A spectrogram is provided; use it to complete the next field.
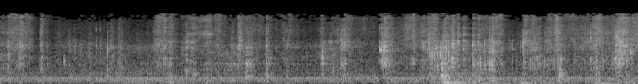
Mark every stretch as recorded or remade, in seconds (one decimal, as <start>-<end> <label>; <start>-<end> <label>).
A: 0.0-1.0 remade; 1.0-1.7 recorded; 1.7-2.5 remade; 2.5-3.1 recorded; 3.1-6.4 remade

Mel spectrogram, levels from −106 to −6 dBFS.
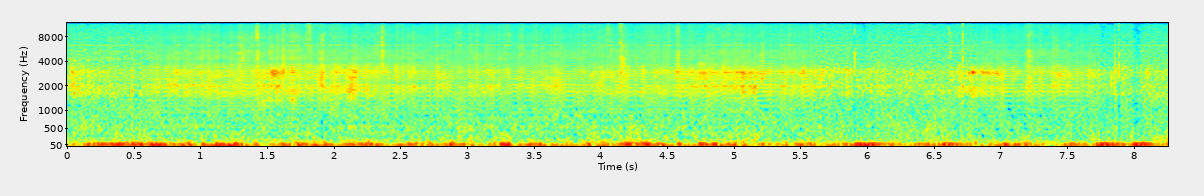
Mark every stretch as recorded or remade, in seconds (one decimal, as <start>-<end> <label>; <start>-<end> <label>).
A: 0.0-0.6 recorded; 0.6-5.6 remade; 5.6-6.8 recorded; 6.8-7.7 remade; 7.7-8.3 recorded

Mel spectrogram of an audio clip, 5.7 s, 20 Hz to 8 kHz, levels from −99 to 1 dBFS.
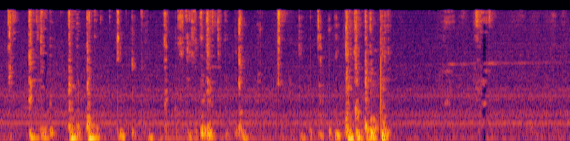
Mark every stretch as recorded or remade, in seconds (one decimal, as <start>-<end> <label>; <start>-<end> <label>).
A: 0.0-1.1 recorded; 1.1-5.7 remade

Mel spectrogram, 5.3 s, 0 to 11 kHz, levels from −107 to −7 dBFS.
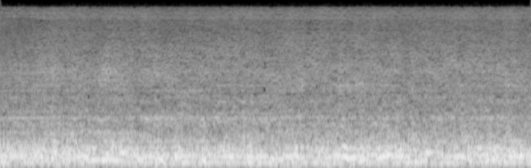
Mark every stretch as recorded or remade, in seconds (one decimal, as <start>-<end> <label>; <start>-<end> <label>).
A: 0.0-0.5 recorded; 0.5-5.3 remade

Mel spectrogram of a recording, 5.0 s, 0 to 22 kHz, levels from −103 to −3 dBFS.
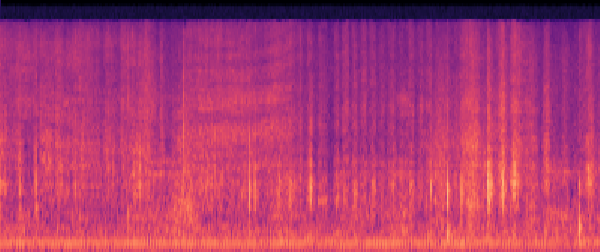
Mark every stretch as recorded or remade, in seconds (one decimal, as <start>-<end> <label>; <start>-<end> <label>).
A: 0.0-0.8 remade; 0.8-1.9 recorded; 1.9-5.0 remade

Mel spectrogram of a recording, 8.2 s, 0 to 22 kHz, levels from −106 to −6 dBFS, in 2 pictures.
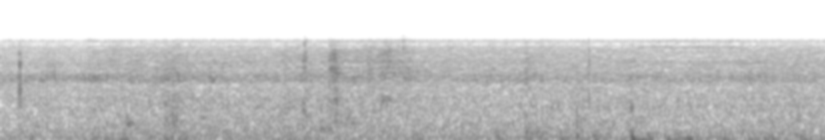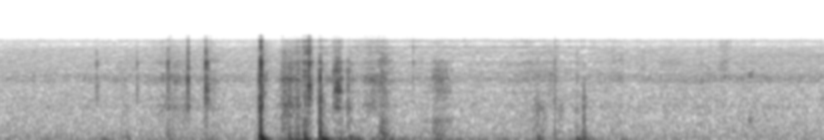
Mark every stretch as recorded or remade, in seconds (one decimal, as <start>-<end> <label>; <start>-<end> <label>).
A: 0.0-3.2 recorded; 3.2-3.7 remade; 3.7-5.6 recorded; 5.6-7.1 remade; 7.1-8.2 recorded

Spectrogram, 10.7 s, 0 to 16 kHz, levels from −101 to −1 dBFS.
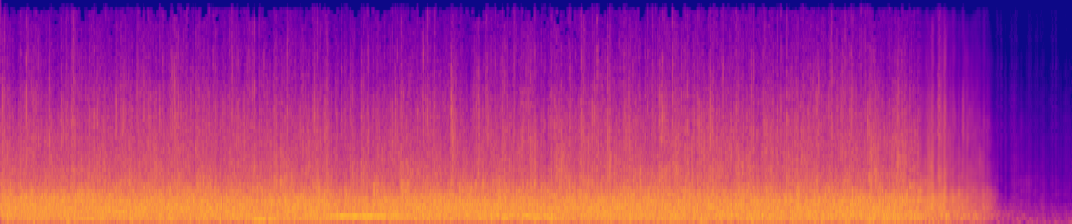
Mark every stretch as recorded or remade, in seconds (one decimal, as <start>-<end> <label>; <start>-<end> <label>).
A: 0.0-9.2 recorded; 9.2-10.7 remade

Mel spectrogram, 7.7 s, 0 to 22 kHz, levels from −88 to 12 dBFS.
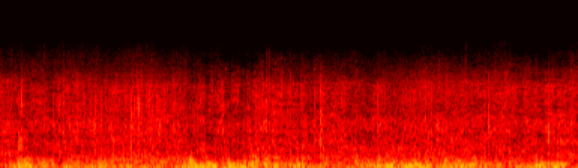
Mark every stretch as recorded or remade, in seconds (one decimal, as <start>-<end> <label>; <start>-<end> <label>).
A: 0.0-1.0 remade; 1.0-2.6 recorded; 2.6-5.1 remade; 5.1-6.2 recorded; 6.2-7.7 remade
